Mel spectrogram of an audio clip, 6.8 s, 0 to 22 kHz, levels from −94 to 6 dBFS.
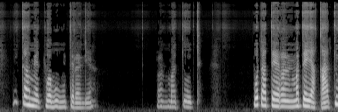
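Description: Throughout the speech, the rate was raised from about 22 kHz by simply repeating samples with no smoothing filter, leaving imaging from sample-and-hold upsampling: a mirrored spectrum fills 11.0 to 22.1 kHz at about 22 dB below the signal, heard as a metallic fizz tracking the speech.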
